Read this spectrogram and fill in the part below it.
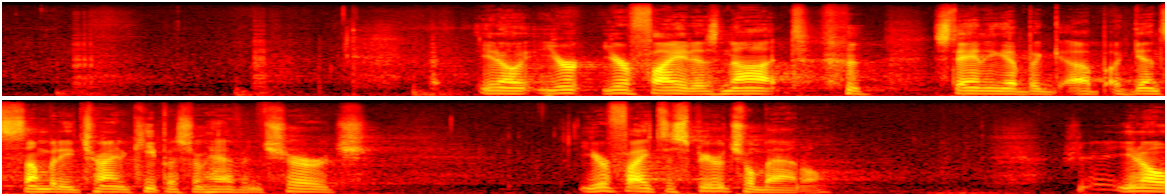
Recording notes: at Heritage Baptist Church, Lawrence Kansas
